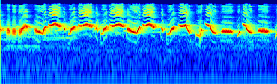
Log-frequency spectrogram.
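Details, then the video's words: A caged skylark pours out a fluent, continuous stream of clear sweeping notes, each rising then dropping. The repeated phrases blend together in a bright spring love song. "Chim quý ở lồng son ca bản tình ca mùa xuân"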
